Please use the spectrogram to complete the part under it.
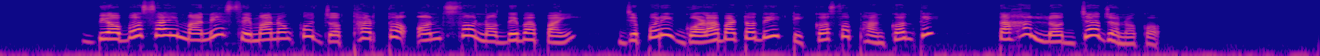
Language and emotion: Odia, disgusted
